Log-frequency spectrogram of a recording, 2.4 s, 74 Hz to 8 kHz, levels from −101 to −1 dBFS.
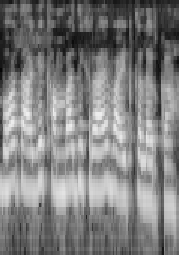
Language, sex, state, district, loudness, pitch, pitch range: Hindi, female, Chhattisgarh, Bilaspur, -15 LUFS, 245 Hz, 220-265 Hz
